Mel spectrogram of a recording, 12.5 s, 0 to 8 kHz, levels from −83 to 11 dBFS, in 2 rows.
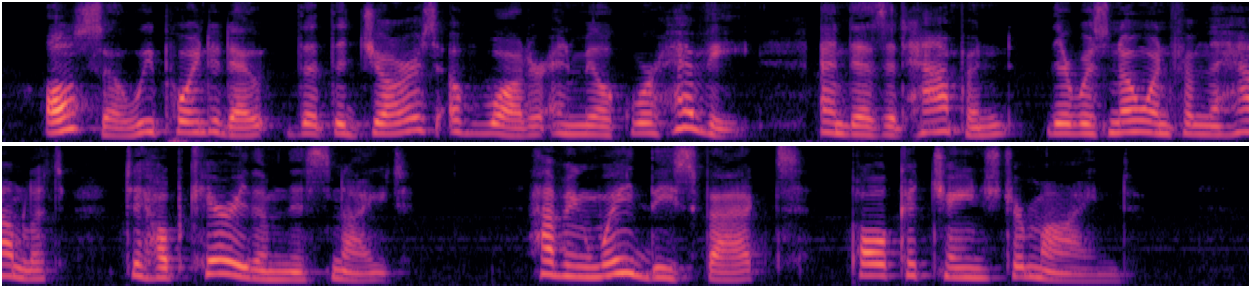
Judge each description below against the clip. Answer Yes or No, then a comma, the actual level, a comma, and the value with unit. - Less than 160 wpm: No, average, 190 wpm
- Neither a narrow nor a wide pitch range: Yes, average, 4.7 semitones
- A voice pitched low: No, high, 205 Hz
